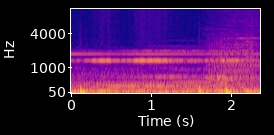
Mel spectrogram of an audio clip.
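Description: Electronic dance-pop backing music: steady, high held synth tones over low kick-drum thumps, with no vocals.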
